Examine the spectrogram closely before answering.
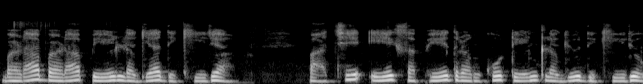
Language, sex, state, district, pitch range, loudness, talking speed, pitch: Rajasthani, female, Rajasthan, Nagaur, 160-190 Hz, -17 LUFS, 120 wpm, 175 Hz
